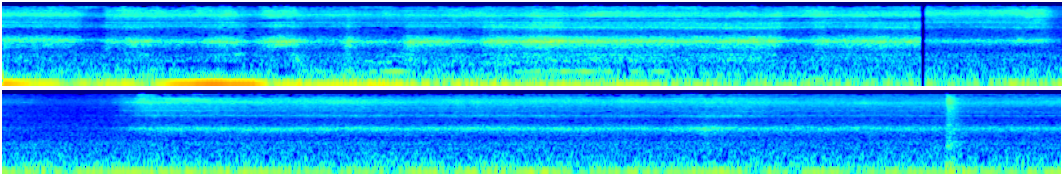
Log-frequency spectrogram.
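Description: Steady hiss of dental cleaning equipment working in a patient's mouth during teeth scaling; the hiss falls away briefly about ten seconds in, then resumes.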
